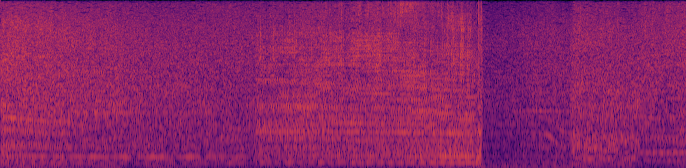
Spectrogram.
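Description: Several race car engines drone loudly and continuously at an oval-track sportsman series event, pitch shifting as cars slow and come down pit road, with a sharp drop in level partway through.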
